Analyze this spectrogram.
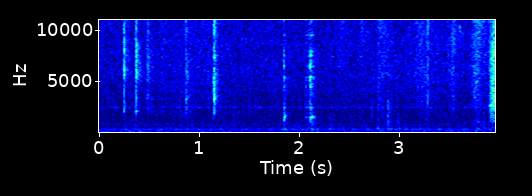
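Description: A screwdriver squeaks and clicks as it turns a screw.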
